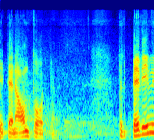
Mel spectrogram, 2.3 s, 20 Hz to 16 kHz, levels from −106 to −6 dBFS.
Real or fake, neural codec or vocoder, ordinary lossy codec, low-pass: real; none; Opus, 16 kbps; 10.8 kHz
